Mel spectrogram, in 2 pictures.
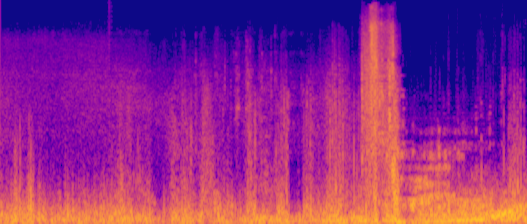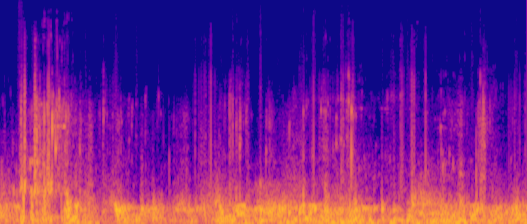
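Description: Wind buffeting the microphone, then a sharp splash nearly four seconds in as the action camera plunges into the lake. After that comes muffled underwater rushing and bubbling.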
